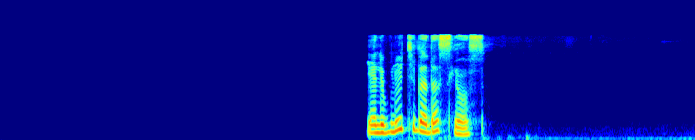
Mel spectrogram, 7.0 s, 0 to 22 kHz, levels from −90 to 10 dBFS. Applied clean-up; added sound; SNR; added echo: neural mask model DeepFilterNet 3.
